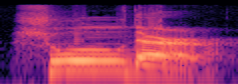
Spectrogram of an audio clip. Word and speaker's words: shoulder: Alors, accentuation sur la première syllabe. Et c'est pas shoulder. C'est pas chou ou. C'est une diphtongue. C'est un E qui tire vers le ou. Shoulder. Shoulder. Ok? Et c'est pas ou, c'est bien ou.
